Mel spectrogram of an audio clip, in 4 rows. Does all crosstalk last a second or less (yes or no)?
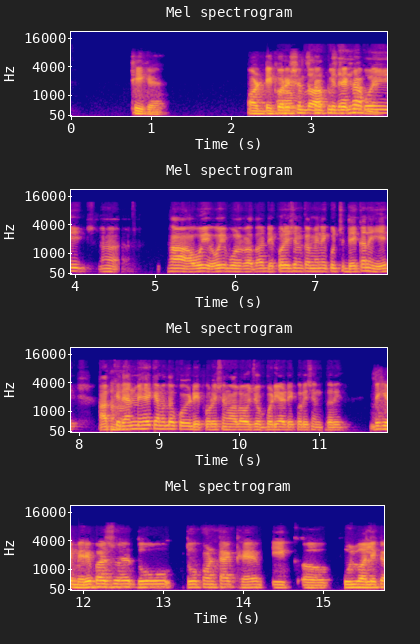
no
